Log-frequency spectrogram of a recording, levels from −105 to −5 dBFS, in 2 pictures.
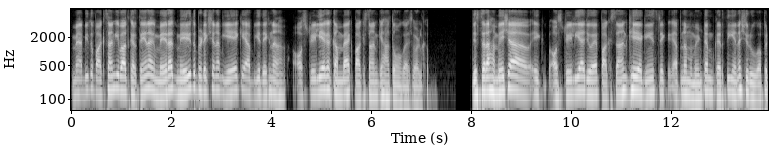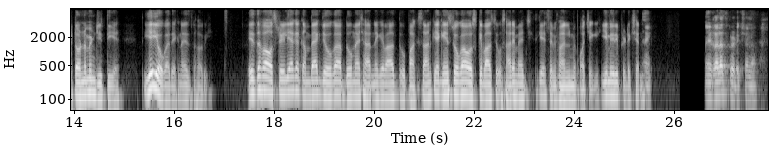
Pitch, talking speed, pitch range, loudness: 120 Hz, 215 wpm, 105-130 Hz, -23 LUFS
